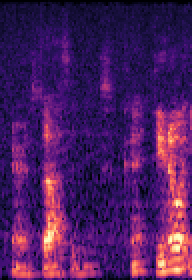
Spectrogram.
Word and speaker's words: Eratosthenes: Eratosthenes. Eratosthenes.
